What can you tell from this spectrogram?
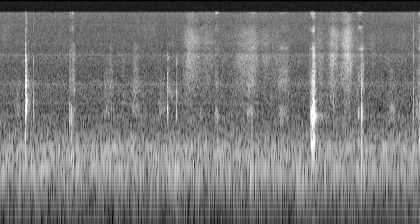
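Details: Baby with spit bubbles and hiccups; quiet room with soft baby sounds and a few sharp, abrupt hiccup catches, about four over eight seconds; ordinary hiccups.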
